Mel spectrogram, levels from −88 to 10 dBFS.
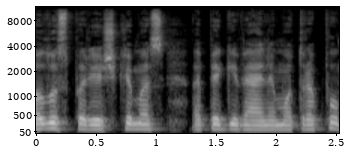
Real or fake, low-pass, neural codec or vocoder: real; 10.8 kHz; none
